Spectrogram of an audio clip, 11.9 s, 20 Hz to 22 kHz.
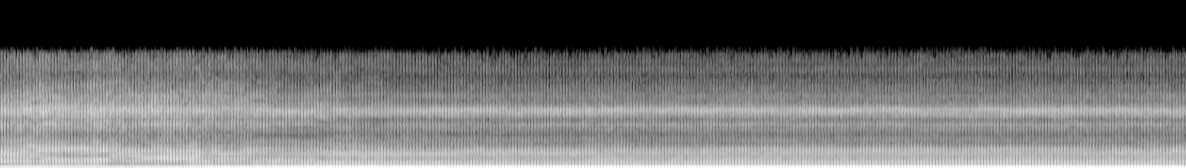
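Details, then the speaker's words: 2015 Renault Grand Scenic with Bose sound system and R-Link: loud low drilling drone pulsing about three times a second from the speakers, continuing with the engine off. The fault was later resolved by Renault. "Sound system. Yeah, it's coming from the bass. Coming from the Bose sound system. There's clearly a fault with the internal sound system."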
